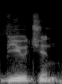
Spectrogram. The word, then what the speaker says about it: Beguin: It's Beguin, even though it's spelled Beguin for me in French. Okay. It was French long ago and then moved to Southern Alberta and became Beguin. Yeah.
